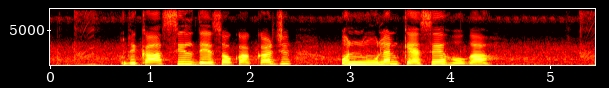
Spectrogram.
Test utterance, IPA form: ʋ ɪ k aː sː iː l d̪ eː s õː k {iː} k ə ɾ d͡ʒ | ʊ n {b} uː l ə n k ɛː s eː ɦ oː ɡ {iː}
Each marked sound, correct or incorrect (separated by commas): incorrect, incorrect, incorrect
